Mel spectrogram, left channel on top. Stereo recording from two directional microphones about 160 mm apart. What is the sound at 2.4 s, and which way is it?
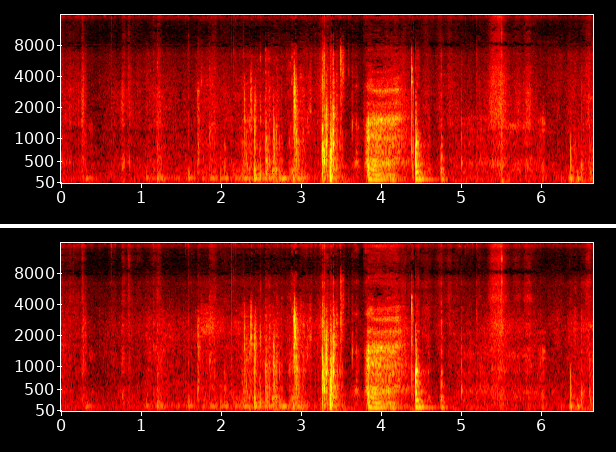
Boat, 35° left (ahead or behind).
